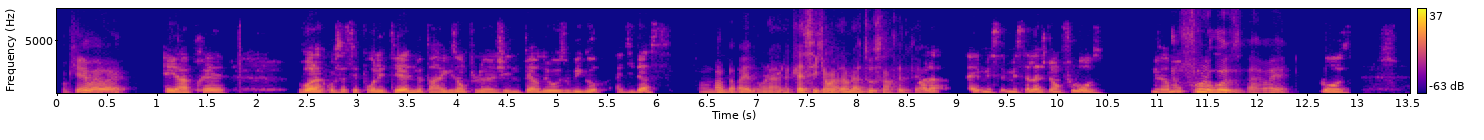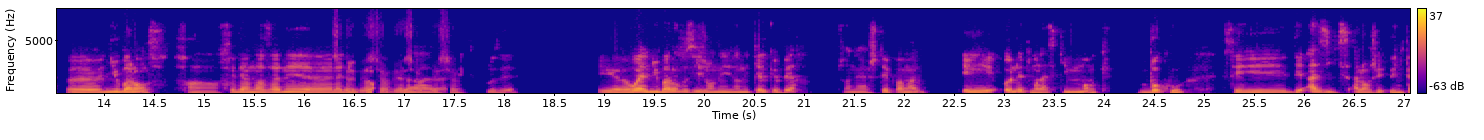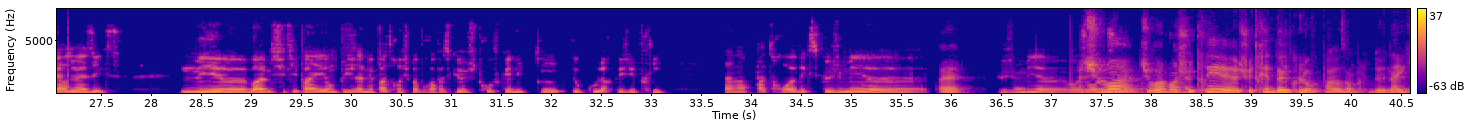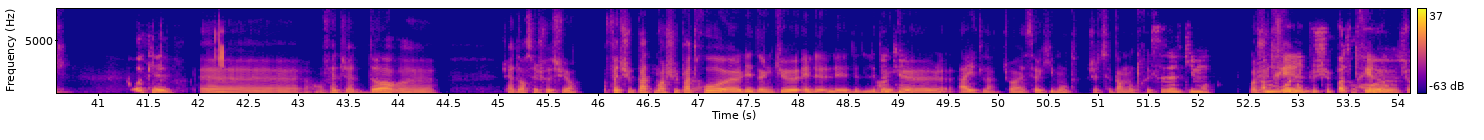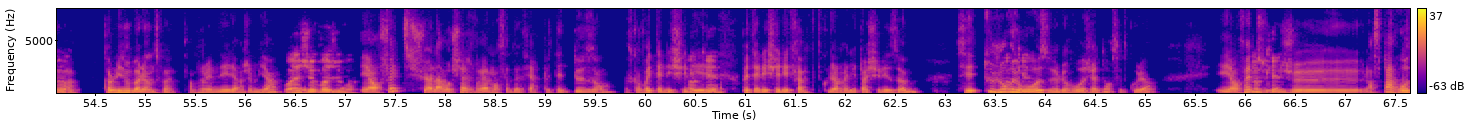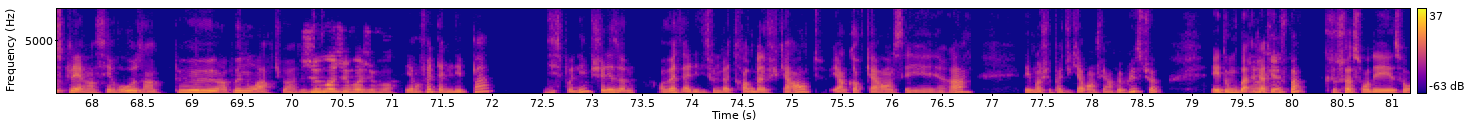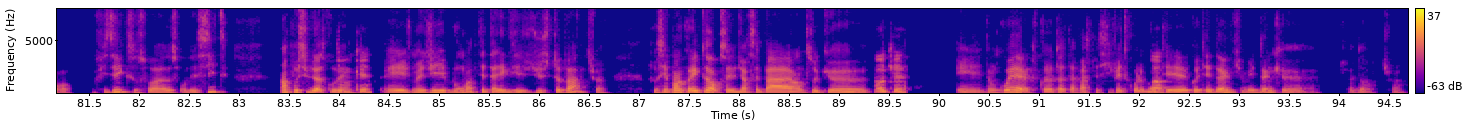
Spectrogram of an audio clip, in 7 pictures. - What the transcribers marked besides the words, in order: tapping; other background noise; unintelligible speech; chuckle; in English: "full"; stressed: "beaucoup"; drawn out: "Heu"; stressed: "j'adore"; stressed: "pas"
- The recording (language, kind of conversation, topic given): French, unstructured, Comment as-tu découvert ton passe-temps préféré ?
